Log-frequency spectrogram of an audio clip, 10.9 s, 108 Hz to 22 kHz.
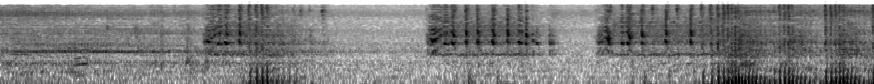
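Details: Hero HF Deluxe single-cylinder, crank-like noise that such bikes develop after about 3000 km; fires and revs in short bursts with sharp metallic tapping over the beat; top-end knock from damaged piston.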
